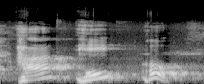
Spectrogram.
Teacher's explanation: একেবারে গলার নিচ থেকে, অর্থাৎ হলকের কণ্ঠনালী বা শ্বাসনালীর একেবারে নিচ থেকে উচ্চারিত হবে হা হি হু।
